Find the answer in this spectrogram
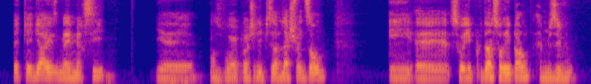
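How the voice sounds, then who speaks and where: Speaking at a moderate pace with long, frequent pauses, a man with fairly high pitch keeps a monotone, flat intonation. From Gaspésie, Quebec. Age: 20s. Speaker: podcast co-host, skier. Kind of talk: casual chat.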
